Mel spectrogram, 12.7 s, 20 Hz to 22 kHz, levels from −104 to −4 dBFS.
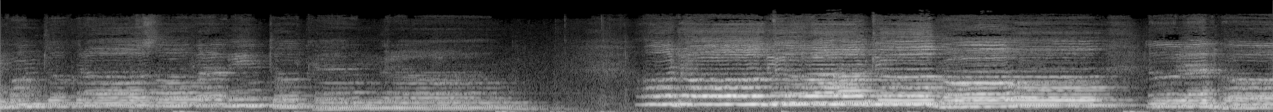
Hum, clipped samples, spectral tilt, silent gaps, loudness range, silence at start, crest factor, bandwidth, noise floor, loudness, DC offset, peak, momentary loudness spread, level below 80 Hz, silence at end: none; under 0.1%; -6.5 dB/octave; none; 14 LU; 0 s; 16 dB; 12.5 kHz; -52 dBFS; -25 LUFS; under 0.1%; -10 dBFS; 15 LU; -60 dBFS; 0 s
